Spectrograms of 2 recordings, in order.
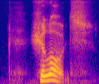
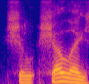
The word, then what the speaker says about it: shallots: They have a name. Shallots. Shallots. Or shallots. Or chalets, I've heard somebody call them. That's not right.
